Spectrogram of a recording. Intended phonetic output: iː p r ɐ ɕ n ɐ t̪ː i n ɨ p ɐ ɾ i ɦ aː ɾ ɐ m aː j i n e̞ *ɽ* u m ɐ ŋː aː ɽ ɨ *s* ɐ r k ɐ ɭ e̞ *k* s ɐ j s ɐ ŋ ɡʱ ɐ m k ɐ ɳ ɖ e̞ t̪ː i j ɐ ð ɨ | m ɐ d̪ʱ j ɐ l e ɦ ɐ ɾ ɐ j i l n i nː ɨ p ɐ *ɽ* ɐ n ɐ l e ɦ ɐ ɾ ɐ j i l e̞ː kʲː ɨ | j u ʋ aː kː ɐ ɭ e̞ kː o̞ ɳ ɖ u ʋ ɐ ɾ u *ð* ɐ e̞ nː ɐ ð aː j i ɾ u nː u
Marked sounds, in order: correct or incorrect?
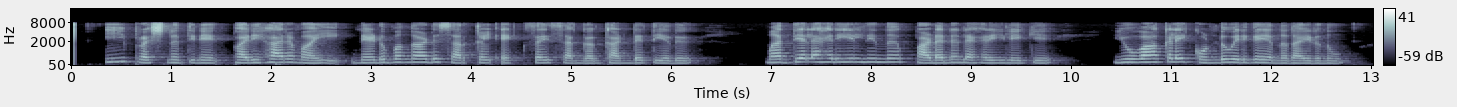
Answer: correct, correct, correct, correct, incorrect

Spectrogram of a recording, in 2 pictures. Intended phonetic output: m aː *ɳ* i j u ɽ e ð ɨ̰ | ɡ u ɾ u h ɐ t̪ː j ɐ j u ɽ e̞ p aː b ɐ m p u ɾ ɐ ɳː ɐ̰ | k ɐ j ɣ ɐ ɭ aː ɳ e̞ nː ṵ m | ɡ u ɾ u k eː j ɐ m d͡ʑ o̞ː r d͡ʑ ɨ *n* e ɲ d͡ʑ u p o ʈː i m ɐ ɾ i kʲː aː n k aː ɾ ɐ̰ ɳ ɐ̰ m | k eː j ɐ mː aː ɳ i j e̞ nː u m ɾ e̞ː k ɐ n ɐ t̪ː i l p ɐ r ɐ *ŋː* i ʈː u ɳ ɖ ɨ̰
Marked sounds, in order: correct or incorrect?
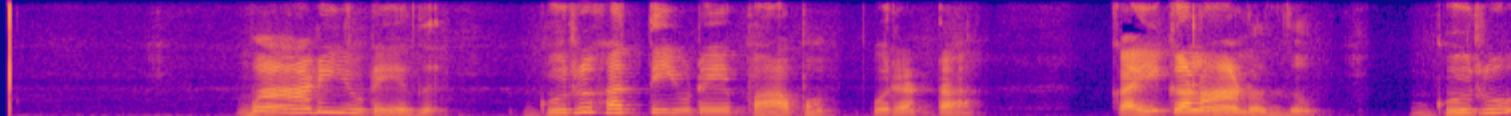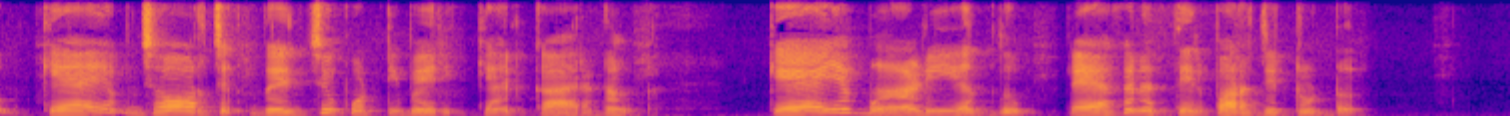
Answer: correct, correct, incorrect

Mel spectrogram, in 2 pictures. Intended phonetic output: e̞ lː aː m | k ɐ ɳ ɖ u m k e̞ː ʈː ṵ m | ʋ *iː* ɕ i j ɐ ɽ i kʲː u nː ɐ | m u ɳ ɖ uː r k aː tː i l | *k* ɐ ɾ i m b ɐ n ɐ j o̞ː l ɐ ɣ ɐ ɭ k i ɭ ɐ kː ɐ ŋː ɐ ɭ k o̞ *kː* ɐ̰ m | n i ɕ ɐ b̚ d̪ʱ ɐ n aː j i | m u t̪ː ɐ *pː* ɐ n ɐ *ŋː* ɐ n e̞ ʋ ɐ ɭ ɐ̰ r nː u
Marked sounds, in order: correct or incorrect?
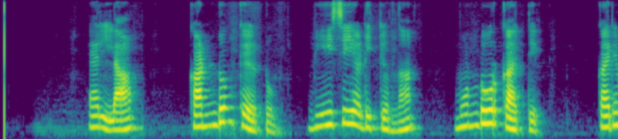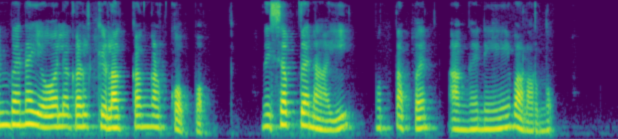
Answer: correct, correct, incorrect, correct, correct

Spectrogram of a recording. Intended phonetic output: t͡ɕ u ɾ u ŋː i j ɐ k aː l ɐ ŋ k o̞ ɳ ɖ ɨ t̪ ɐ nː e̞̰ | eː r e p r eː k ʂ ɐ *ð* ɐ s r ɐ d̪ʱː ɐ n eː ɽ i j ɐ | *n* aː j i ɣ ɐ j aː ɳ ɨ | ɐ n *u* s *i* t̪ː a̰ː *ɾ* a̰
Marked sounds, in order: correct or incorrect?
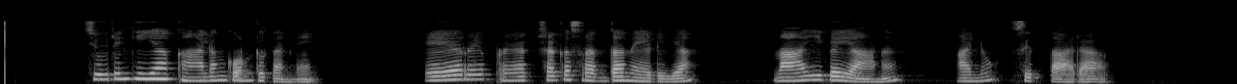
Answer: incorrect, correct, correct, correct, correct

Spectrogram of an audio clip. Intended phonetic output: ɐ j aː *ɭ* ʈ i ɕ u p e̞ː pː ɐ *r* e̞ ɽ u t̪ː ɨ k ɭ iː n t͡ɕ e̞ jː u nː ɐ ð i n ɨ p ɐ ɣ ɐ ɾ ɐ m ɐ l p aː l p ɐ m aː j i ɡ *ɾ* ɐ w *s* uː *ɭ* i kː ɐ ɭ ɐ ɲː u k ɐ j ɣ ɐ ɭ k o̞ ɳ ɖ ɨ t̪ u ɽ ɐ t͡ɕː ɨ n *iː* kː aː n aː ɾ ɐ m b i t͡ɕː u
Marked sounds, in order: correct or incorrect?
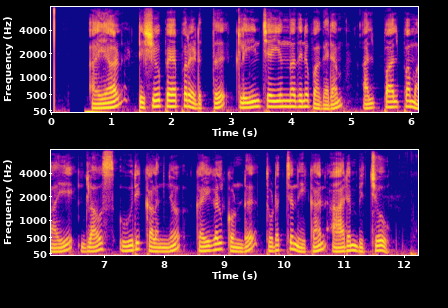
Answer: correct, correct, incorrect, correct, incorrect, correct

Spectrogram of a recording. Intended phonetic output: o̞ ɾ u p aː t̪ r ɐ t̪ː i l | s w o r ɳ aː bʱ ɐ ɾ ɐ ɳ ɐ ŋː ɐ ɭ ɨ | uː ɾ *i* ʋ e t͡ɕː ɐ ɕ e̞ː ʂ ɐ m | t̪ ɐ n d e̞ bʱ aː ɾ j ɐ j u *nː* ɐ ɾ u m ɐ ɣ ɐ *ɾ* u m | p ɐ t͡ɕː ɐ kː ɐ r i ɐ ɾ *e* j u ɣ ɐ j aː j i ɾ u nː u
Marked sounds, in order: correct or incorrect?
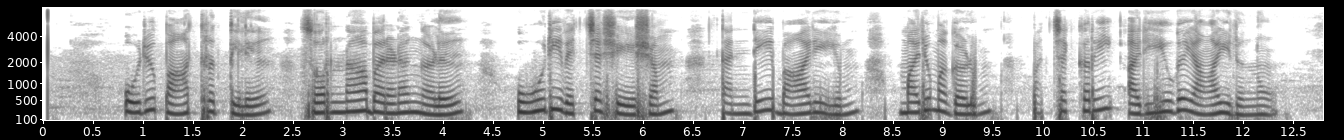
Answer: correct, incorrect, incorrect, incorrect

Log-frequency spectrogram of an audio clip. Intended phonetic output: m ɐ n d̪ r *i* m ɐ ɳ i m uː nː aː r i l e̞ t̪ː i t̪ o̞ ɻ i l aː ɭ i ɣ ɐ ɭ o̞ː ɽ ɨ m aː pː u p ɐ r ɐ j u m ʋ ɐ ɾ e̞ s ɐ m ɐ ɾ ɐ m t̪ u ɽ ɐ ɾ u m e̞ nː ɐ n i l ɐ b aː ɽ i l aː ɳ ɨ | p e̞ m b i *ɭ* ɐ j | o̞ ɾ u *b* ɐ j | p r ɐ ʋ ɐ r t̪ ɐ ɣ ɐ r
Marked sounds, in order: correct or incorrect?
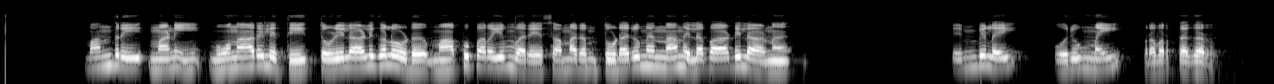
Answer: correct, correct, incorrect

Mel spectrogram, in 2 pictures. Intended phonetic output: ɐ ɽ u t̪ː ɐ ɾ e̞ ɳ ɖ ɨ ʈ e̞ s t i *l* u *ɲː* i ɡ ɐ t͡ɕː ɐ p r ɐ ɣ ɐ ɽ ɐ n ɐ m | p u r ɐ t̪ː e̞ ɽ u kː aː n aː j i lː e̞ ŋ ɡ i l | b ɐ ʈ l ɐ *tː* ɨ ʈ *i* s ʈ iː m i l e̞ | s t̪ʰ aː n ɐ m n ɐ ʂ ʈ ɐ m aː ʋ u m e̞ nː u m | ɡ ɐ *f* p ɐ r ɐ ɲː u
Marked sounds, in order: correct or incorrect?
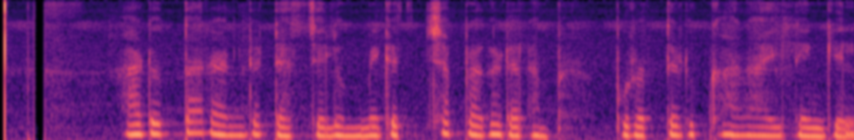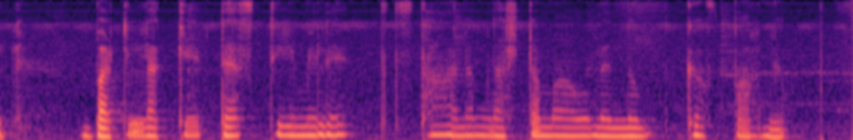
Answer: correct, incorrect, incorrect, incorrect, correct

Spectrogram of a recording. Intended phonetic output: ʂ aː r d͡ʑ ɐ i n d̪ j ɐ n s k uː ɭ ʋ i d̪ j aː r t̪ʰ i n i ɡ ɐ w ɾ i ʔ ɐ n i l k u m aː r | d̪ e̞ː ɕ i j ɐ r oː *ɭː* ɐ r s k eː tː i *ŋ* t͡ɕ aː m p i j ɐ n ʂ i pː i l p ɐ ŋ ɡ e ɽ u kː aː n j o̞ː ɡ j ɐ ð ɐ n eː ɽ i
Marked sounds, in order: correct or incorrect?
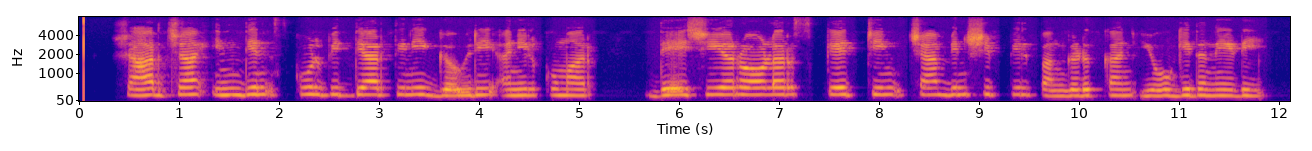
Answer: incorrect, correct

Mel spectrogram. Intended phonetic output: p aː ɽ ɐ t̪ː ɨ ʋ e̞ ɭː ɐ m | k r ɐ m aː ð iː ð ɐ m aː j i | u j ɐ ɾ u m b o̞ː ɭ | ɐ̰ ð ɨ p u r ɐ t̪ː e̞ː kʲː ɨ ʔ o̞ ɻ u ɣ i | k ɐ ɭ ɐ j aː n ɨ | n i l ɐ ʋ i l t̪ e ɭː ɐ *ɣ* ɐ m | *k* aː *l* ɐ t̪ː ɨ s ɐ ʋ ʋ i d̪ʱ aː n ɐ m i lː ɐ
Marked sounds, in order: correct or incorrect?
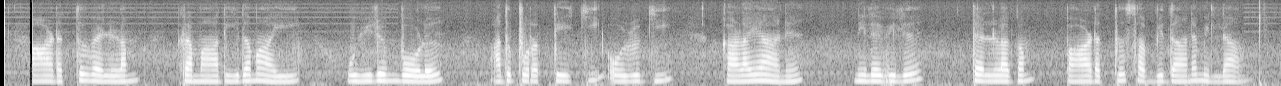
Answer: correct, incorrect, incorrect

